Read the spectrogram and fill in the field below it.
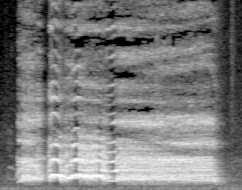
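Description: A pet rooster gives one loud, close crow lasting about two seconds, with a brief break near the start, over a quiet background.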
